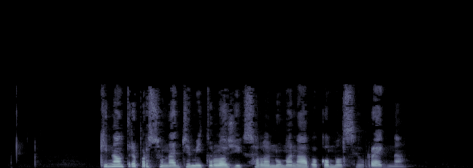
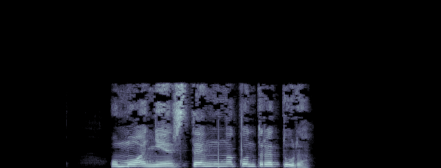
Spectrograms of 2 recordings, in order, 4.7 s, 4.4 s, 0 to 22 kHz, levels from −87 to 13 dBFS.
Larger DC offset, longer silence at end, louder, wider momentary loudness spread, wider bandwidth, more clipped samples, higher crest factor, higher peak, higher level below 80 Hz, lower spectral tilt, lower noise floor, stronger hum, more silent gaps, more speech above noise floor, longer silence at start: neither; second, 0.7 s vs 1.35 s; second, -26 LUFS vs -13 LUFS; about the same, 9 LU vs 8 LU; about the same, 11.5 kHz vs 11.5 kHz; neither; first, 22 dB vs 16 dB; second, -6 dBFS vs 0 dBFS; second, -78 dBFS vs -64 dBFS; first, -5.5 dB/octave vs -2 dB/octave; second, -81 dBFS vs under -90 dBFS; neither; neither; second, 55 dB vs over 77 dB; about the same, 1 s vs 1.1 s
